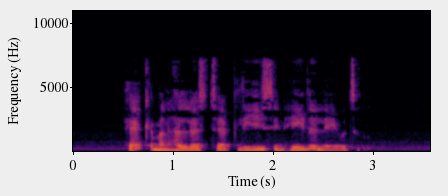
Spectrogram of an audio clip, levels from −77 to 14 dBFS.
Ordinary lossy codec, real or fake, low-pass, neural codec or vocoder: MP3, 48 kbps; real; 7.2 kHz; none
